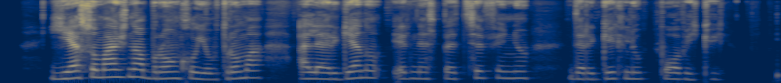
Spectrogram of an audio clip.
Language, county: Lithuanian, Kaunas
